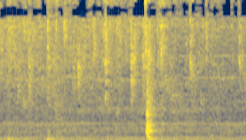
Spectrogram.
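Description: Water running from a tap into a utility sink, a steady rush, with a single sharp knock about one and a half seconds in.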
